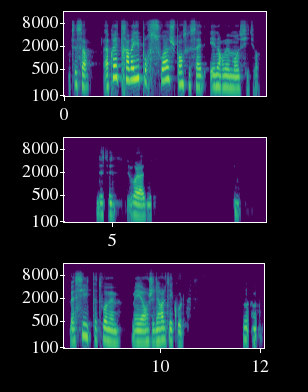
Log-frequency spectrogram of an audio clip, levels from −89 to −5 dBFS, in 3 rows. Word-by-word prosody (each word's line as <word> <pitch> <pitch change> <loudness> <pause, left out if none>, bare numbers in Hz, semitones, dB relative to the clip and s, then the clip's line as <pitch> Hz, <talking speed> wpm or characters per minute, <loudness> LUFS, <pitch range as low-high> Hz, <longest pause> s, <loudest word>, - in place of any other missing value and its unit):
C'est 205 - -6
ça. 200 - -1 0.2
Après 310 0 +5
travailler 270 -1 +6
pour 235 -6 -4
soi, 260 +2 +4
je 260 - -1
pense 205 -1 +1
que 185 - -10
ça 175 0 -1
aide 170 - -5
énormément 170 -2 0
aussi 160 0 -5
tu - - -20
vois, - - -14 0.8
de 155 - -8
te 155 0 -8 0.4
voilà, 145 -3 +2
de 140 0 -10 1.7
Mmh. - - -11 0.7
Ben 155 -1 -3
si, 200 +2 -2
tu 170 - -10
as - - -8
toi 165 +1 0
même, 140 -2 -2 0.2
mais 140 0 0
en 140 - +1
général 155 +3 +1
tu 155 - -4
es - - -3
cool. 130 -3 -7 1.2
Mmh - - -3
mh. - - -5
165 Hz, 170 wpm, -26 LUFS, 150-210 Hz, 1.7 s, travailler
